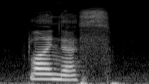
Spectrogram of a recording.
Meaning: 1. The condition of being blind; unable to see 2. Want of intellectual or moral discernment; mental darkness; ignorance, heedlessness 3. concealment
- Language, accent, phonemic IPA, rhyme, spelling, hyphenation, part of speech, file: English, US, /ˈblaɪndnəs/, -aɪndnəs, blindness, blind‧ness, noun, En-us-blindness.ogg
